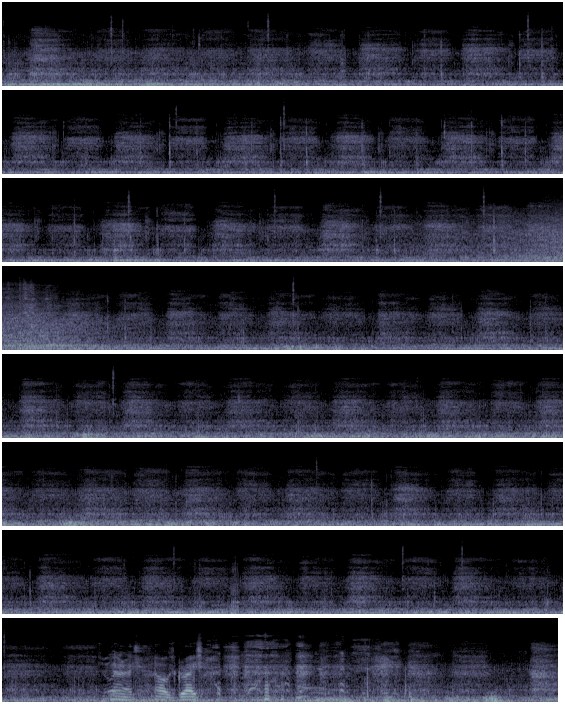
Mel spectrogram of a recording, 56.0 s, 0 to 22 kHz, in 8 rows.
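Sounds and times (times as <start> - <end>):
car passing: 0.0 - 56.0
cyclist breathing hard: 0.0 - 56.0
low steady rumble: 0.0 - 56.0.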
